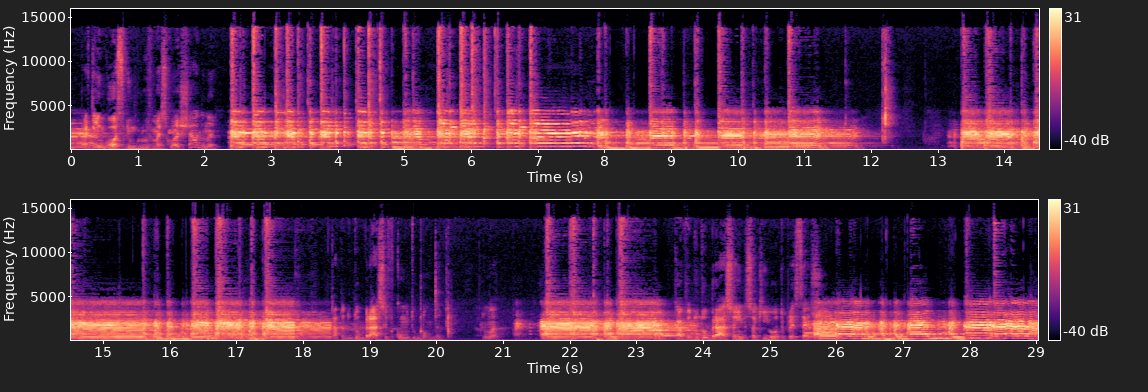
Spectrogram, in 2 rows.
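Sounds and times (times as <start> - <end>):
electric guitar crunch groove: 2.4 - 12.1, 13.2 - 18.4, 21.2 - 24.0, 25.7 - 29.0.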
